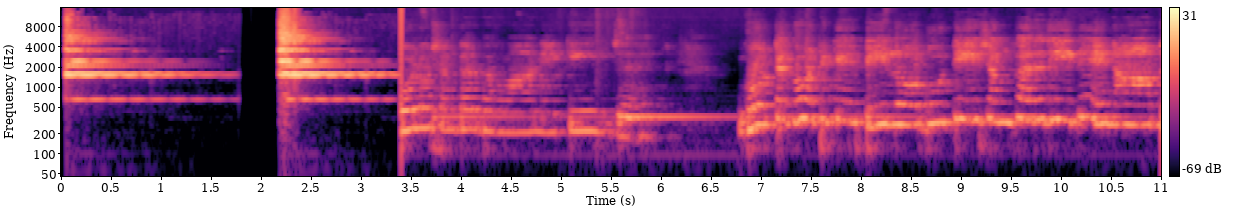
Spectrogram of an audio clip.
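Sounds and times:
bell-like ding: 0.0 - 4.4, 5.7 - 7.0.

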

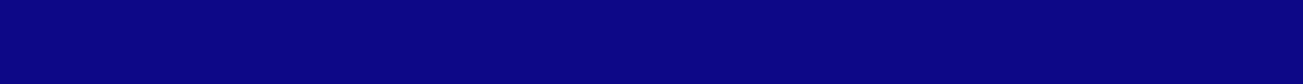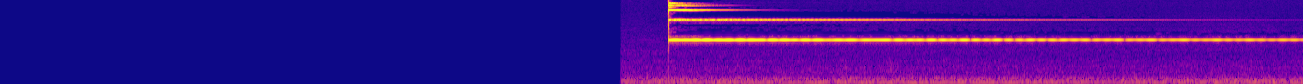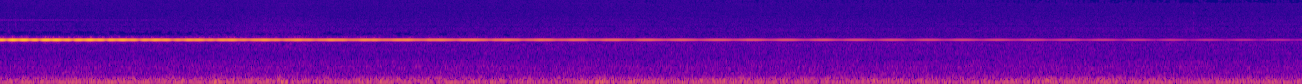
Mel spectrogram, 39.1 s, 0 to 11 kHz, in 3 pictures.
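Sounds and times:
meditation bell ringing: 19.7 - 39.0.

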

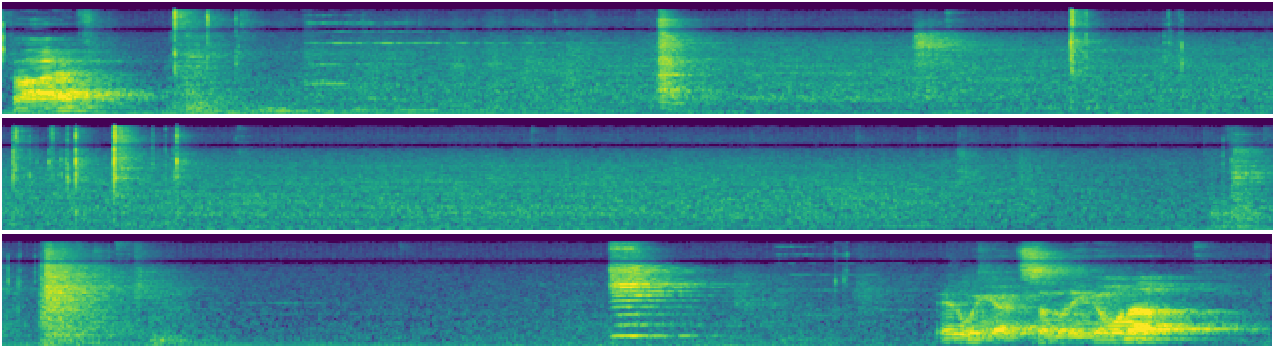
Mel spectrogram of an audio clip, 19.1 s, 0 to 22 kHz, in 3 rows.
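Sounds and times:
elevator hum: 0.8 - 18.0.

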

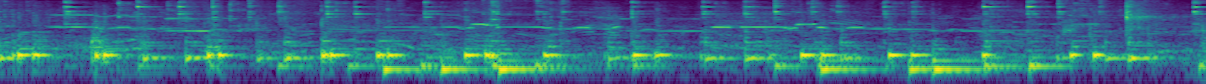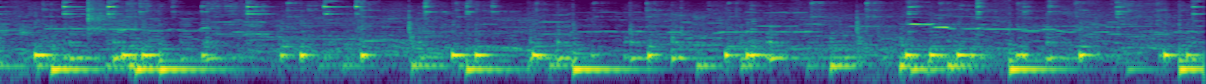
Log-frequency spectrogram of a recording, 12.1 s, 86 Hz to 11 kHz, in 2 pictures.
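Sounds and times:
rhythmic drum strokes: 0.0 - 12.0.

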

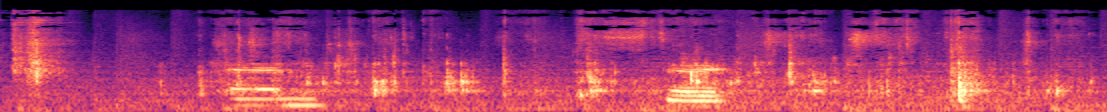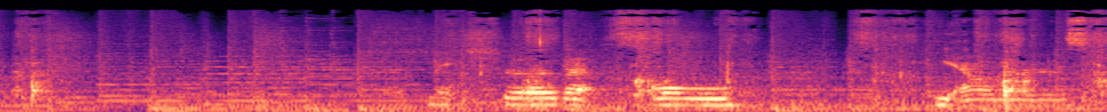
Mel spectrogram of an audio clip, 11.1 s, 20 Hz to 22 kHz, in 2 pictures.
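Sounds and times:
background music with held notes: 0.0 - 11.0
spatula scraping a wok: 0.8 - 6.0, 7.8 - 11.0.

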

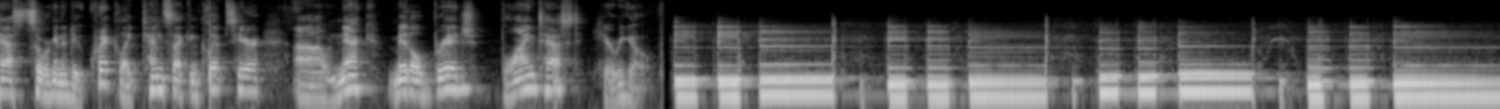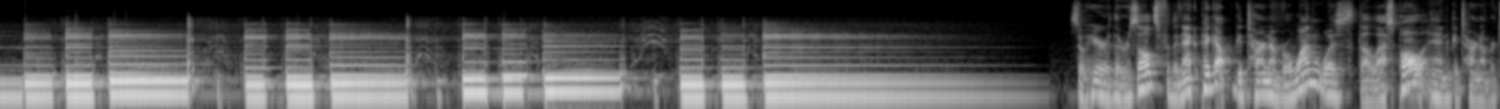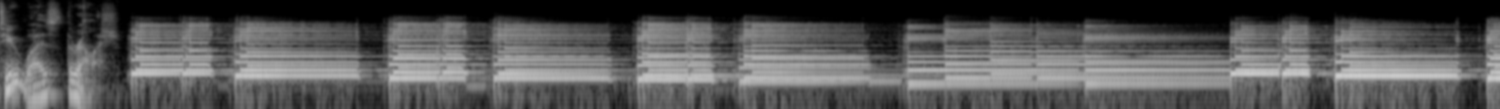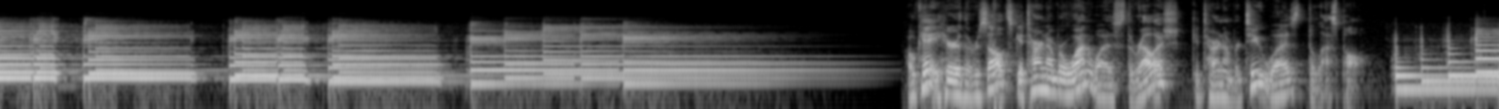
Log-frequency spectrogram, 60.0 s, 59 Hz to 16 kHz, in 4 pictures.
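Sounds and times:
electric guitar chord riff: 6.7 - 25.5, 31.3 - 54.4, 58.9 - 59.9.

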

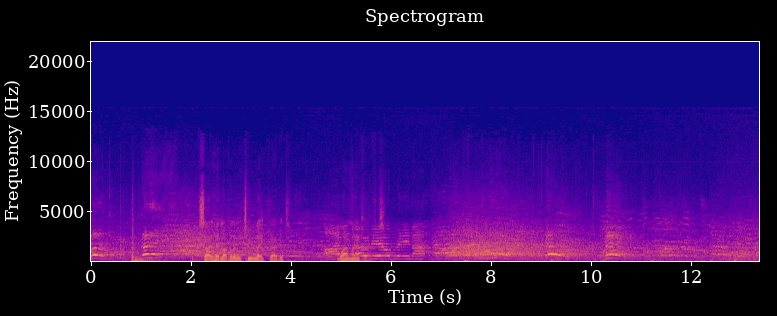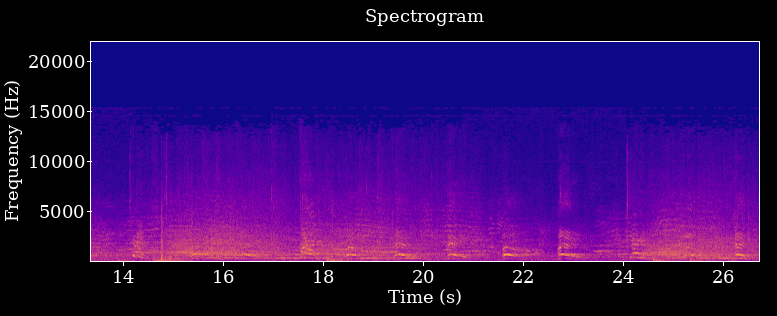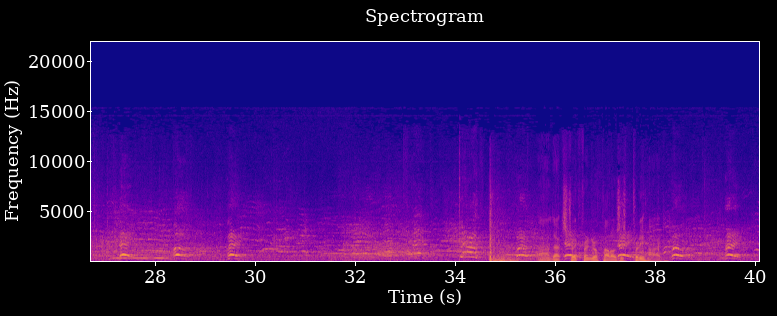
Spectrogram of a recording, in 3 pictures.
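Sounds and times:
crowd shouting: 6.8 - 36.6, 37.3 - 40.0.

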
